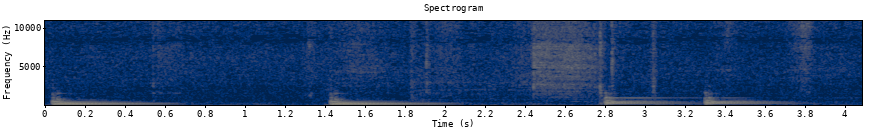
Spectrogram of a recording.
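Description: BMW i3 dashboard chime sounding four times: soft, plucked-sounding tones that each die away quickly, the last two higher-pitched and close together near the end. They come as the instrument display shows warning messages ('Accessories still active', 'Disconnect charging cable').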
